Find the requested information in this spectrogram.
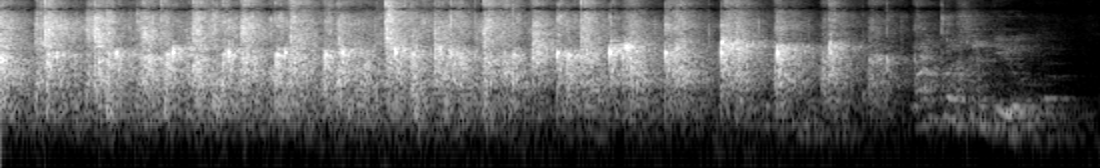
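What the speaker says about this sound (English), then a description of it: "Let's give him a great round of applause." A round of applause at a Toastmasters club meeting in Bangalore, a small group clapping in a brisk, slightly uneven rhythm nearby, gradually thinning out and stopping near the end.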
